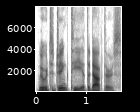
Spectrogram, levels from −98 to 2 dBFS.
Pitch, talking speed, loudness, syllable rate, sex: 125 Hz, 280 wpm, -20 LUFS, 6.2 syllables/s, male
